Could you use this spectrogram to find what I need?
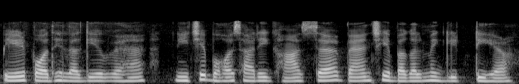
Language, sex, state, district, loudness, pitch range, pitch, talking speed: Hindi, female, Jharkhand, Ranchi, -17 LUFS, 165-180 Hz, 170 Hz, 185 wpm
